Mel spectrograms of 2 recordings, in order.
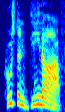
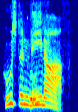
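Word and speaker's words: Khusnutdinov: Hustandinov. – Hustandinov. – Hustandinov. – Kustandinov. So the K Hoost. – Doesn't count. The K Correct. Doesn't count. – Silent.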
